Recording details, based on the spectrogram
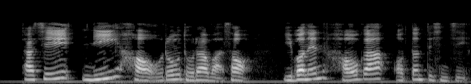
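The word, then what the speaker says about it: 你好: 니하오. 발음 주의하세요. 다시 한번 2성, 3성 주의하면서 인사해 보도록 하겠습니다. 니하오.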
